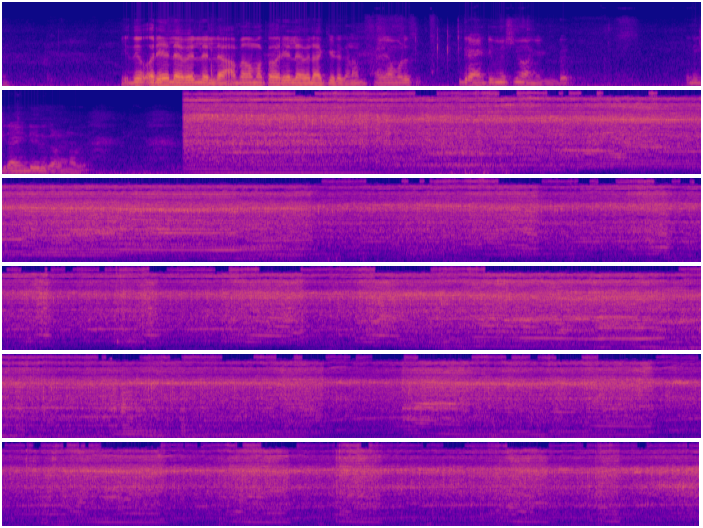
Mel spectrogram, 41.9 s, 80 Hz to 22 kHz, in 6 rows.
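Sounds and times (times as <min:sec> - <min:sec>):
electric grinder grinding: 0:08.8 - 0:41.9.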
